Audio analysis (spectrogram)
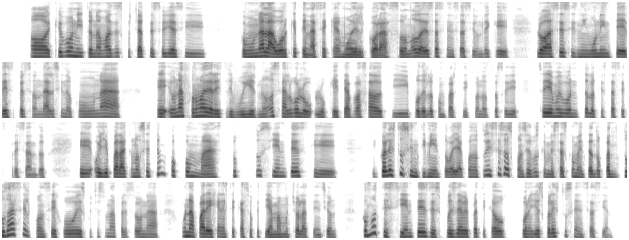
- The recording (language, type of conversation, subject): Spanish, advice, ¿Cómo puedo decidir si volver a estudiar o iniciar una segunda carrera como adulto?
- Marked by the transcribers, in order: none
